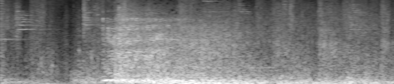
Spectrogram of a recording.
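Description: A fiery blast bursts with a loud roar.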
